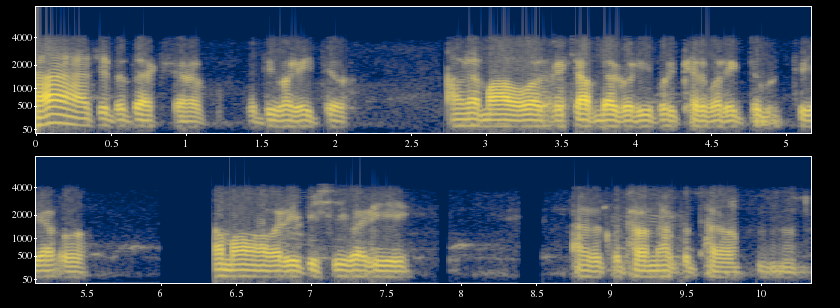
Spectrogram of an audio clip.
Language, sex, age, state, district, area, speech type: Bengali, male, 45-60, West Bengal, Alipurduar, rural, conversation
